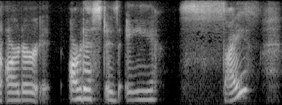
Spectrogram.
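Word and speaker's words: Sceith: thread Geeks and the arter artist is a scythe it's pronounced or it's pronounced it's spelled s c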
